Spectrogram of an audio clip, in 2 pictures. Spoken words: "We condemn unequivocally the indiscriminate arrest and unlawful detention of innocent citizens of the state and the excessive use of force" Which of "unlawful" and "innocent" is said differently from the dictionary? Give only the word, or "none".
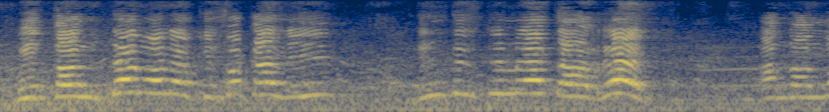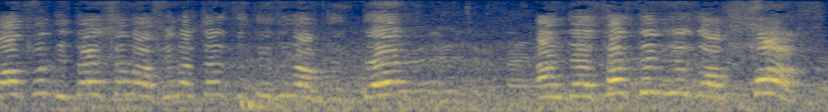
innocent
